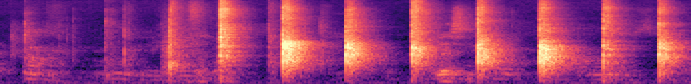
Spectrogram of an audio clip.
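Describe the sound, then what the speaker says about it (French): A church congregation claps loudly for the Lord, with sharp, strong claps landing in a steady rhythm that starts out scattered and grows into firm beats, close and alone. "acclamons très fort le Seigneur"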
